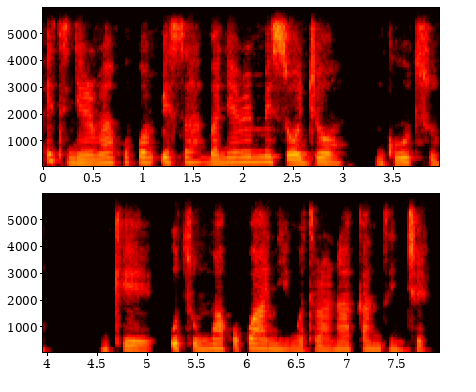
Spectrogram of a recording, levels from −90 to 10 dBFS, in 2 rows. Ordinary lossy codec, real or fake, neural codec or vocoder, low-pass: Opus, 32 kbps; real; none; 5.4 kHz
